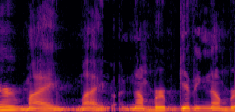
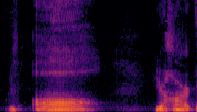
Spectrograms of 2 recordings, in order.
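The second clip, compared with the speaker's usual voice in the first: "all" stretched out slowly, dropping softer; stress on ALL; 5 semitones lower, 6 dB quieter, slower than usual. Retold or imitated. Preacher underlining a verse's key word, stress on "all". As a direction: hold "all", then let "your heart" fall low. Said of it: "I underline that word all".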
